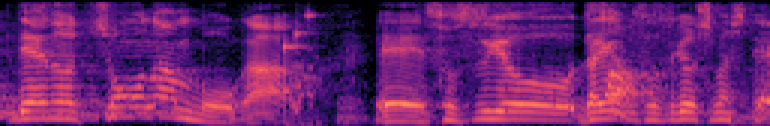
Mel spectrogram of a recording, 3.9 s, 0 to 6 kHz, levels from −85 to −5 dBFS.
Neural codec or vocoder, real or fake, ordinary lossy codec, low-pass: vocoder, 22.05 kHz, 80 mel bands, WaveNeXt; fake; none; 5.4 kHz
